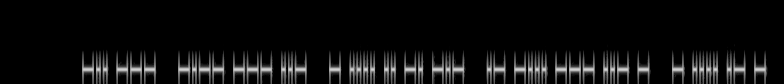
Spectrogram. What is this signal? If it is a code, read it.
Morse code, heard as a keyed tone, about 34 wpm, 700 Hz. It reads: DO YOU THINK ABOUT THAT
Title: Sets of 5 Words Encore2 35wpm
